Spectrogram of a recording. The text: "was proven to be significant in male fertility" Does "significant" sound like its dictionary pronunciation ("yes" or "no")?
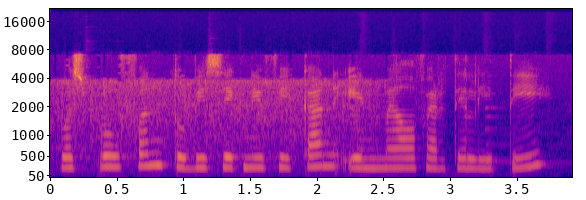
no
